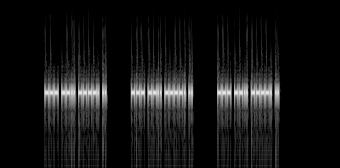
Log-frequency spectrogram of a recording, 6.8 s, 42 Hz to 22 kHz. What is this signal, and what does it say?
Morse code, heard as a keyed tone, about 51 wpm, 700 Hz. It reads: OZ9I OZ9I OZ9I
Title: DXCC-100 Call Signs - 4 Characters - Repeated 3x - 50wpm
